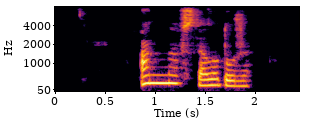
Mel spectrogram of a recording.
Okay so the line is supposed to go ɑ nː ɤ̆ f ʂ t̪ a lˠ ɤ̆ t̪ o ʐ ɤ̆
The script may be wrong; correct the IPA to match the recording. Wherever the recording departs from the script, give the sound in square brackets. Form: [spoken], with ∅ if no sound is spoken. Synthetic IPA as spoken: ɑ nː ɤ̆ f [s] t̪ [ɑ] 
